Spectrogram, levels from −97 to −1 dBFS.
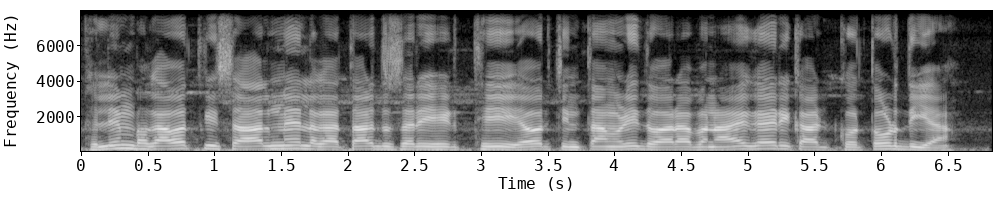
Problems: constant background noise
